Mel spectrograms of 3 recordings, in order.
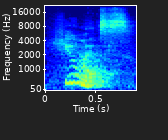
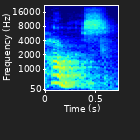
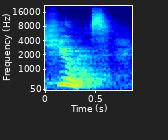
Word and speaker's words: humus: surface of the soil this soil is called humus not hummus it is humus you can see it's very dark kind of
